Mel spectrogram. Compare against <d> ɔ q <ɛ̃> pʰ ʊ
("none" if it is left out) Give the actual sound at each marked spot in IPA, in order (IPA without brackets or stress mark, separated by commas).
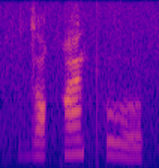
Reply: d, ɛ̃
